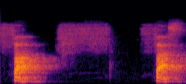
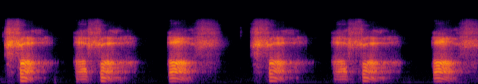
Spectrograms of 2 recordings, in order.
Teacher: En este caso, la obstrucción se va a dar entre los labios y los dientes. Fa, fas, y va a ser un fonema sordo, es decir, no van a vibrar las cuerdas vocales, ¿sí? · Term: Sorda labiodental fricativa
